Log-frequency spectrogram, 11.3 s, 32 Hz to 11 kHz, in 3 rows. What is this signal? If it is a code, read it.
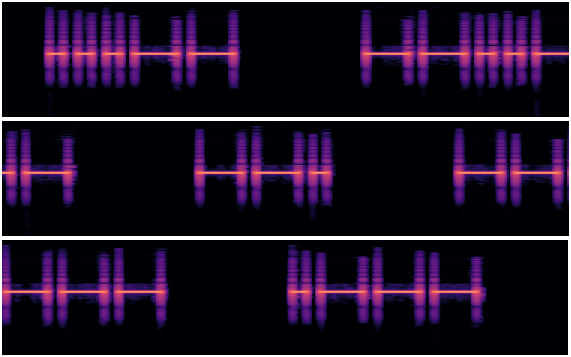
Morse code, heard as a keyed tone, about 13 wpm, spaced as for 7 wpm, 800 Hz. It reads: 3,G0J
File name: LEZIONI / 10 SIGNS / 10D COMA ws 12wpm 3618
